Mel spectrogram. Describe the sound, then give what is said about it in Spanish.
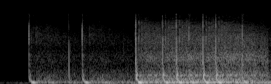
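The basketball segment jingle on Onda Cero radio is built from basketball bounces. Three spaced thumping bounces are followed by quicker, continuous dribbling over a low humming musical bed. “Sintonía de baloncesto.”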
